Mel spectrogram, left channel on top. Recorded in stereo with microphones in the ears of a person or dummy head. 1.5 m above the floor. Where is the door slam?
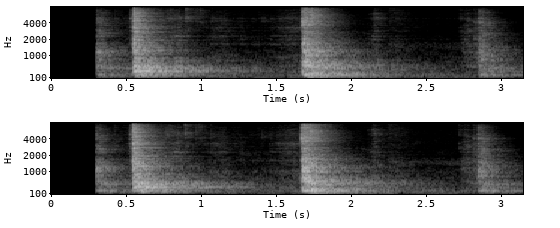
70° right (ahead or behind), 1.7 m.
